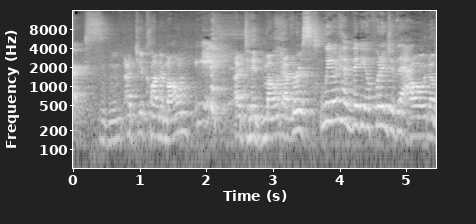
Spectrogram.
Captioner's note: laugh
